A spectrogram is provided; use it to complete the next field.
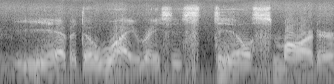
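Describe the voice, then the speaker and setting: A man puts on a character voice, pitched fairly low and delivered at a very slow pace. Background noise is clearly heard. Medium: audio drama. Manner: boorish, laughing.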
